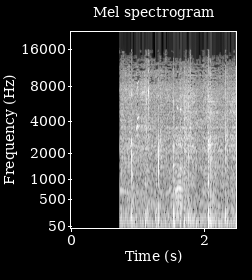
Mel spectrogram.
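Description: Basketballs bouncing on a hardwood court in a large indoor arena, an irregular run of sharp knocks, with voices talking. The sound starts suddenly about two-thirds of a second in.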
